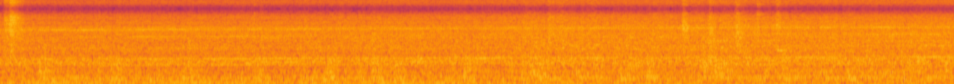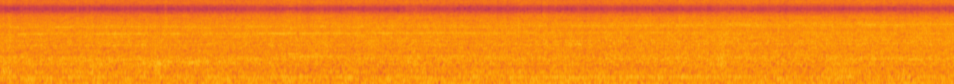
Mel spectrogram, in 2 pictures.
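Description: Running noise of an electric commuter train heard from inside the carriage: a steady rumble of wheels on the rails, with a low hum that creeps slowly up in pitch in the second half and a few faint ticks about ten seconds in.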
